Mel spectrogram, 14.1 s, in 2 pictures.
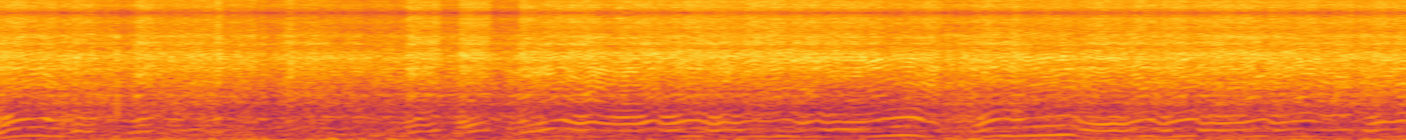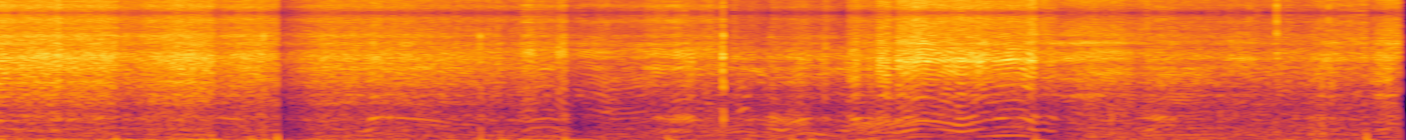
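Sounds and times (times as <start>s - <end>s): motocross engine revving: 0.0s - 14.0s
wind rushing over microphone: 4.5s - 12.2s.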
